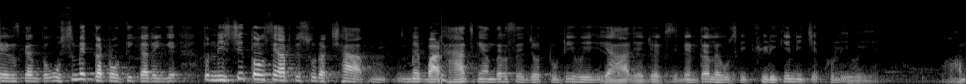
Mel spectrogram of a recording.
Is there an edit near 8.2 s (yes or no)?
no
